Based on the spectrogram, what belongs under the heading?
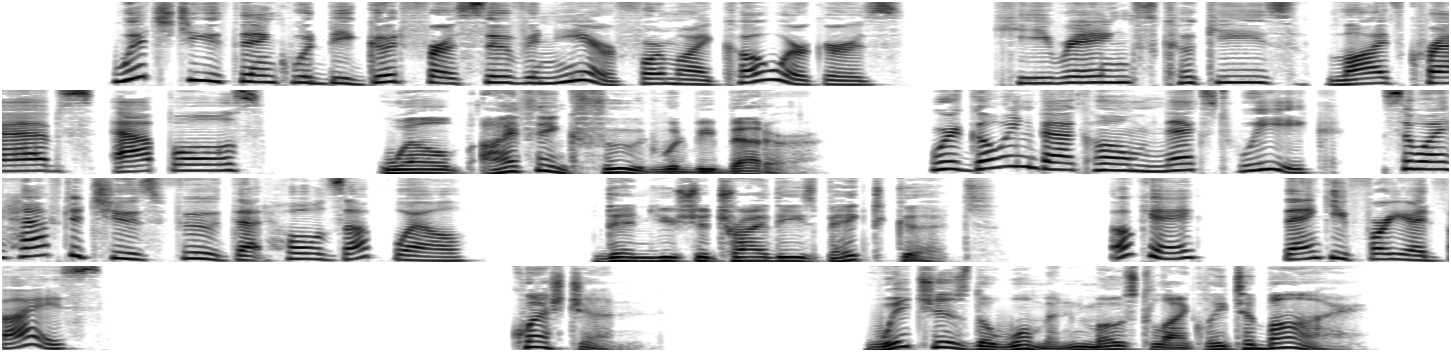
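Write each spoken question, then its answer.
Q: Which is the woman most likely to buy?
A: Cookies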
